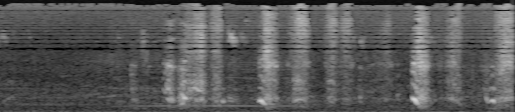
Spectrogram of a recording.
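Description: A woman sobbing: a run of short, broken cries with gasping breaths in between, the sharpest about halfway through and again near the end.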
